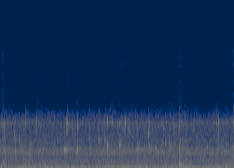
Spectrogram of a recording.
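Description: Prawns fry in a pan with a soft, steady sizzle and faint crackles as they are turned, quiet and unbroken.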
